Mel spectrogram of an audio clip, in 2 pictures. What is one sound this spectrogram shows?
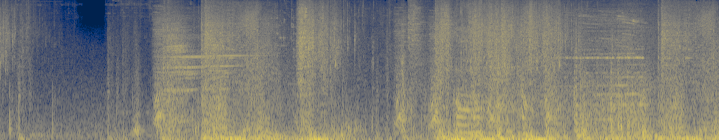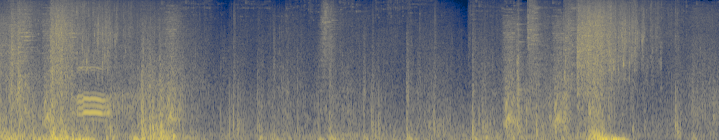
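Armoured footsteps clatter on stone.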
